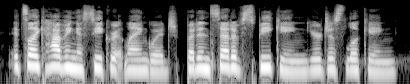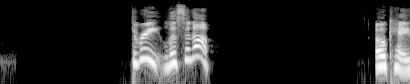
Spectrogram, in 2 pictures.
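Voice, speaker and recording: A woman's voice: a little high, no room sound, clean studio sound. A woman narrating scripted relationship advice, chatty and speaking straight to the listener. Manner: chatty, direct address to the listener.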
